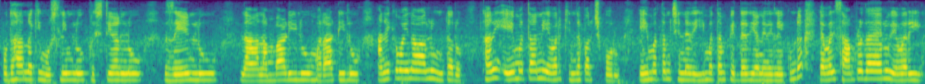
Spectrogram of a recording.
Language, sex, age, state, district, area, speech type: Telugu, female, 18-30, Telangana, Wanaparthy, urban, spontaneous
